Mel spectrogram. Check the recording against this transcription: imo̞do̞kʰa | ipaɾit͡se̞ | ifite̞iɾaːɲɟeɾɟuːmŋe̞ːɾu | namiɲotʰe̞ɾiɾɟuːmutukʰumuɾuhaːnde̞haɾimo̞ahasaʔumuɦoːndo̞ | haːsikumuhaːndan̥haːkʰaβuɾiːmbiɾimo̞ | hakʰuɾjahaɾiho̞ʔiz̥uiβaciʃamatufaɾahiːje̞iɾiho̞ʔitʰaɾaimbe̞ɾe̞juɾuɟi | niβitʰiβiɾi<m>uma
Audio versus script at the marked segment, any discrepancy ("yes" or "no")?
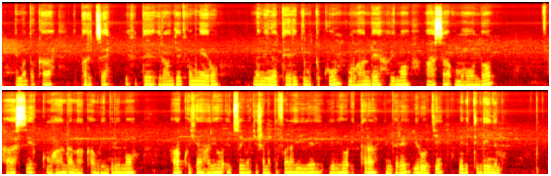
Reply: yes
